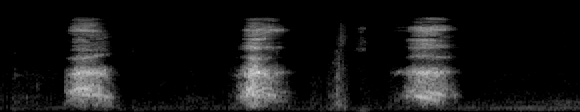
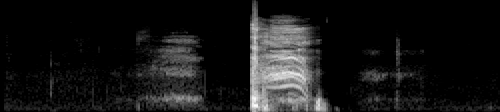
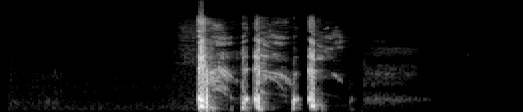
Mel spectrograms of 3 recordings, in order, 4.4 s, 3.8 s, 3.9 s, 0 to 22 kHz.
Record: {"exhalation_length": "4.4 s", "exhalation_amplitude": 14138, "exhalation_signal_mean_std_ratio": 0.35, "cough_length": "3.8 s", "cough_amplitude": 32768, "cough_signal_mean_std_ratio": 0.26, "three_cough_length": "3.9 s", "three_cough_amplitude": 32768, "three_cough_signal_mean_std_ratio": 0.21, "survey_phase": "beta (2021-08-13 to 2022-03-07)", "age": "18-44", "gender": "Male", "wearing_mask": "No", "symptom_cough_any": true, "symptom_new_continuous_cough": true, "symptom_runny_or_blocked_nose": true, "symptom_sore_throat": true, "symptom_fatigue": true, "symptom_fever_high_temperature": true, "symptom_headache": true, "symptom_change_to_sense_of_smell_or_taste": true, "smoker_status": "Never smoked", "respiratory_condition_asthma": false, "respiratory_condition_other": false, "recruitment_source": "Test and Trace", "submission_delay": "1 day", "covid_test_result": "Positive", "covid_test_method": "LFT"}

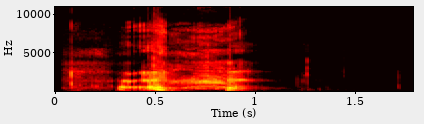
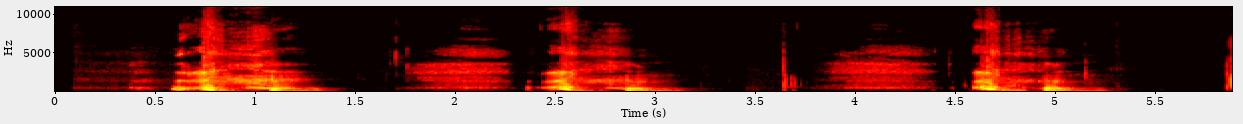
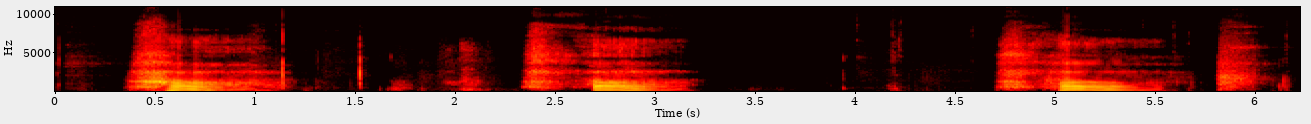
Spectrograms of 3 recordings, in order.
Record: {"cough_length": "1.8 s", "cough_amplitude": 32768, "cough_signal_mean_std_ratio": 0.43, "three_cough_length": "5.9 s", "three_cough_amplitude": 32768, "three_cough_signal_mean_std_ratio": 0.39, "exhalation_length": "6.2 s", "exhalation_amplitude": 32768, "exhalation_signal_mean_std_ratio": 0.4, "survey_phase": "beta (2021-08-13 to 2022-03-07)", "age": "65+", "gender": "Male", "wearing_mask": "No", "symptom_none": true, "smoker_status": "Ex-smoker", "respiratory_condition_asthma": false, "respiratory_condition_other": false, "recruitment_source": "REACT", "submission_delay": "1 day", "covid_test_result": "Negative", "covid_test_method": "RT-qPCR", "influenza_a_test_result": "Negative", "influenza_b_test_result": "Negative"}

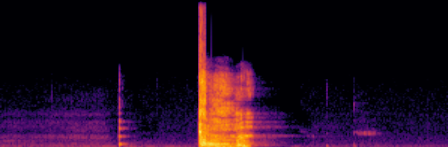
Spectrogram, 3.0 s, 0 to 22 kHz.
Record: {"cough_length": "3.0 s", "cough_amplitude": 32768, "cough_signal_mean_std_ratio": 0.25, "survey_phase": "beta (2021-08-13 to 2022-03-07)", "age": "45-64", "gender": "Female", "wearing_mask": "No", "symptom_cough_any": true, "symptom_sore_throat": true, "smoker_status": "Never smoked", "respiratory_condition_asthma": false, "respiratory_condition_other": false, "recruitment_source": "Test and Trace", "submission_delay": "2 days", "covid_test_result": "Positive", "covid_test_method": "RT-qPCR"}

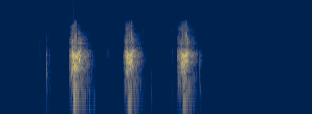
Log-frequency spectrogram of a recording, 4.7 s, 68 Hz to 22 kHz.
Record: {"exhalation_length": "4.7 s", "exhalation_amplitude": 32768, "exhalation_signal_mean_std_ratio": 0.25, "survey_phase": "beta (2021-08-13 to 2022-03-07)", "age": "45-64", "gender": "Male", "wearing_mask": "No", "symptom_none": true, "smoker_status": "Never smoked", "respiratory_condition_asthma": false, "respiratory_condition_other": false, "recruitment_source": "REACT", "submission_delay": "3 days", "covid_test_result": "Negative", "covid_test_method": "RT-qPCR"}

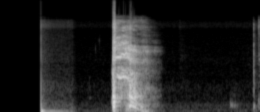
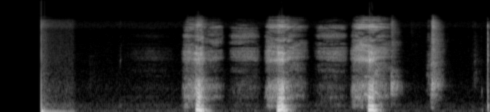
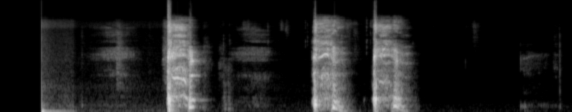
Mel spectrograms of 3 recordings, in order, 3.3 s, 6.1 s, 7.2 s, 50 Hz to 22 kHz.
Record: {"cough_length": "3.3 s", "cough_amplitude": 26028, "cough_signal_mean_std_ratio": 0.28, "exhalation_length": "6.1 s", "exhalation_amplitude": 26019, "exhalation_signal_mean_std_ratio": 0.29, "three_cough_length": "7.2 s", "three_cough_amplitude": 26028, "three_cough_signal_mean_std_ratio": 0.28, "survey_phase": "beta (2021-08-13 to 2022-03-07)", "age": "45-64", "gender": "Male", "wearing_mask": "No", "symptom_none": true, "smoker_status": "Never smoked", "respiratory_condition_asthma": true, "respiratory_condition_other": false, "recruitment_source": "REACT", "submission_delay": "3 days", "covid_test_result": "Negative", "covid_test_method": "RT-qPCR", "influenza_a_test_result": "Negative", "influenza_b_test_result": "Negative"}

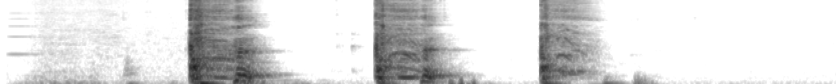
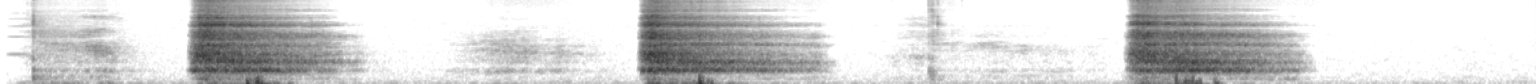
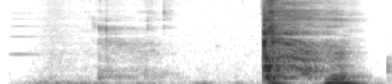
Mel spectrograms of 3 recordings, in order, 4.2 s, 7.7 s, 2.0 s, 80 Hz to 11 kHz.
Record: {"three_cough_length": "4.2 s", "three_cough_amplitude": 32768, "three_cough_signal_mean_std_ratio": 0.39, "exhalation_length": "7.7 s", "exhalation_amplitude": 31835, "exhalation_signal_mean_std_ratio": 0.56, "cough_length": "2.0 s", "cough_amplitude": 32768, "cough_signal_mean_std_ratio": 0.42, "survey_phase": "beta (2021-08-13 to 2022-03-07)", "age": "18-44", "gender": "Male", "wearing_mask": "No", "symptom_none": true, "smoker_status": "Never smoked", "respiratory_condition_asthma": false, "respiratory_condition_other": false, "recruitment_source": "REACT", "submission_delay": "1 day", "covid_test_result": "Negative", "covid_test_method": "RT-qPCR", "influenza_a_test_result": "Negative", "influenza_b_test_result": "Negative"}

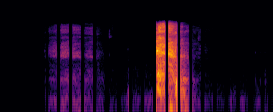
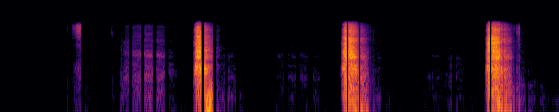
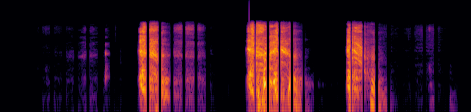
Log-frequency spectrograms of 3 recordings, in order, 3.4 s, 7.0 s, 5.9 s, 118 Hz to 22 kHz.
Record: {"cough_length": "3.4 s", "cough_amplitude": 29047, "cough_signal_mean_std_ratio": 0.2, "exhalation_length": "7.0 s", "exhalation_amplitude": 29348, "exhalation_signal_mean_std_ratio": 0.21, "three_cough_length": "5.9 s", "three_cough_amplitude": 32768, "three_cough_signal_mean_std_ratio": 0.3, "survey_phase": "beta (2021-08-13 to 2022-03-07)", "age": "45-64", "gender": "Female", "wearing_mask": "No", "symptom_cough_any": true, "symptom_runny_or_blocked_nose": true, "symptom_sore_throat": true, "symptom_fatigue": true, "symptom_fever_high_temperature": true, "symptom_other": true, "smoker_status": "Never smoked", "respiratory_condition_asthma": false, "respiratory_condition_other": false, "recruitment_source": "Test and Trace", "submission_delay": "1 day", "covid_test_result": "Positive", "covid_test_method": "RT-qPCR"}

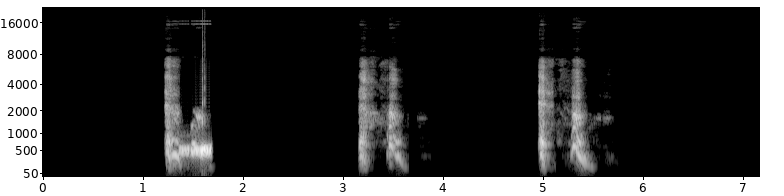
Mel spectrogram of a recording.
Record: {"three_cough_length": "7.2 s", "three_cough_amplitude": 24211, "three_cough_signal_mean_std_ratio": 0.22, "survey_phase": "alpha (2021-03-01 to 2021-08-12)", "age": "45-64", "gender": "Female", "wearing_mask": "No", "symptom_none": true, "smoker_status": "Ex-smoker", "respiratory_condition_asthma": false, "respiratory_condition_other": false, "recruitment_source": "REACT", "submission_delay": "2 days", "covid_test_result": "Negative", "covid_test_method": "RT-qPCR"}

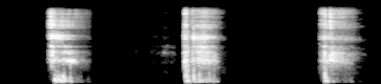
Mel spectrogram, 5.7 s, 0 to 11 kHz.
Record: {"exhalation_length": "5.7 s", "exhalation_amplitude": 31049, "exhalation_signal_mean_std_ratio": 0.37, "survey_phase": "beta (2021-08-13 to 2022-03-07)", "age": "18-44", "gender": "Male", "wearing_mask": "No", "symptom_cough_any": true, "symptom_runny_or_blocked_nose": true, "symptom_sore_throat": true, "symptom_fatigue": true, "symptom_headache": true, "symptom_onset": "3 days", "smoker_status": "Never smoked", "respiratory_condition_asthma": false, "respiratory_condition_other": false, "recruitment_source": "Test and Trace", "submission_delay": "2 days", "covid_test_result": "Positive", "covid_test_method": "RT-qPCR", "covid_ct_value": 22.9, "covid_ct_gene": "ORF1ab gene"}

